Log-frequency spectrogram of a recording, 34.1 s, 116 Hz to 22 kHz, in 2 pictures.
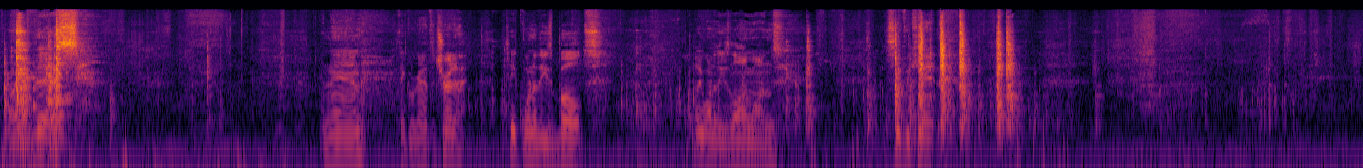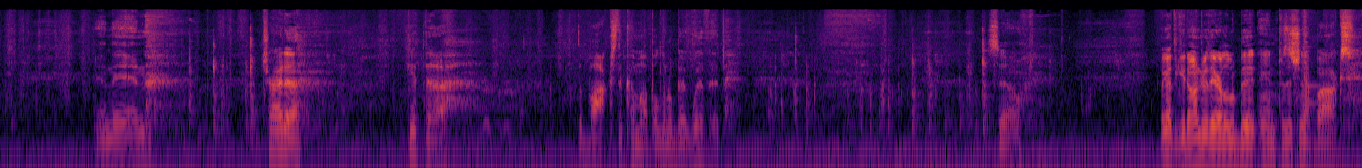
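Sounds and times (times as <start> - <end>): steel bolt scraping through holes: 0.0 - 1.1, 10.8 - 13.1
metal bolt clicking and scraping: 0.0 - 1.5, 5.8 - 13.1
low steady hum: 0.0 - 34.0.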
